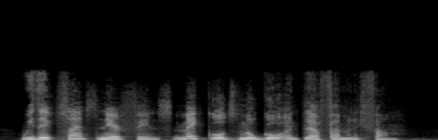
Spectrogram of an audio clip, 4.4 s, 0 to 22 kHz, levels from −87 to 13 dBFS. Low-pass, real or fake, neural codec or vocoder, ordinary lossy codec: 10.8 kHz; fake; codec, 16 kHz in and 24 kHz out, 0.4 kbps, LongCat-Audio-Codec, fine tuned four codebook decoder; none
